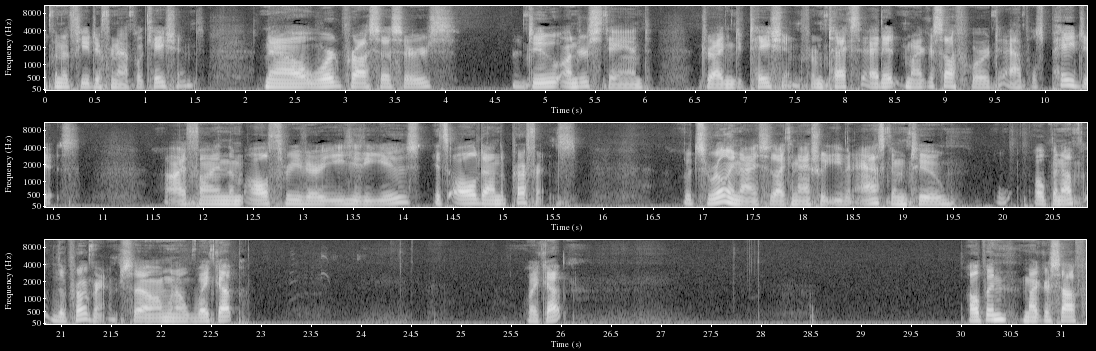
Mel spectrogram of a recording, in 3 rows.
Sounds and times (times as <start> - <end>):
Speech: 0.0 - 1.6, 2.2 - 10.8, 11.6 - 15.8, 16.8 - 22.9, 25.6 - 26.2, 30.0 - 31.2.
